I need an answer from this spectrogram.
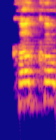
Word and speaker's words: cocoa: good solid thank you camilo yes but the pronunciation is coco cocoa powder and then i yes it's there you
